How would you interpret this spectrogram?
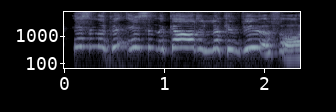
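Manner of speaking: high-pitched cooing over something lovely; imitated gushing admiration. Visitors to the garden admiring it, gushing in a high voice.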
